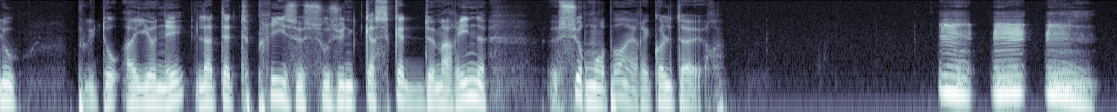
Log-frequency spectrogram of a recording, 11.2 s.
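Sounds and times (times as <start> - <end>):
speech: 0.0 - 0.2, 0.8 - 7.3, 9.4 - 11.0
man with a parched throat coughing dryly: 9.4 - 11.0.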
